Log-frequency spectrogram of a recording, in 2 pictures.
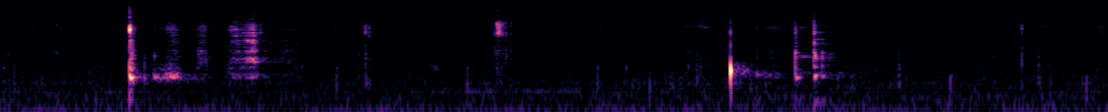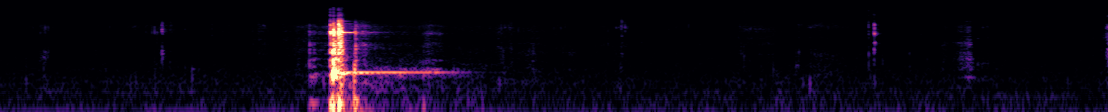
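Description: Metal fork tapping and scraping on a red divided plate while picking at fish, in sparse, short clicks. About seven seconds in there is one much louder clack with a brief ring.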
